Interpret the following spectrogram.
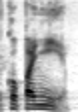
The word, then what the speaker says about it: Копані: скажу західніше від новопрокопівки ось це є Копані правильно наголос ви мені теж Прописали в коментарях тому що ми тиснемо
